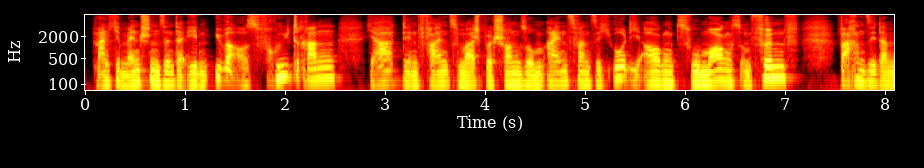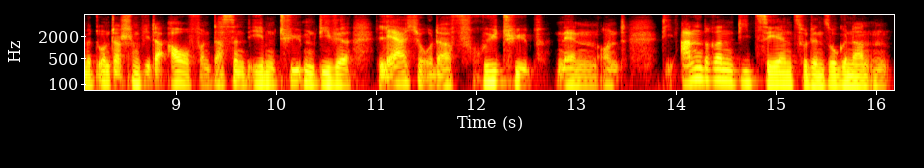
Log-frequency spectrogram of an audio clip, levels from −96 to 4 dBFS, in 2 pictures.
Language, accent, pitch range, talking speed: German, German, 95-120 Hz, 185 wpm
